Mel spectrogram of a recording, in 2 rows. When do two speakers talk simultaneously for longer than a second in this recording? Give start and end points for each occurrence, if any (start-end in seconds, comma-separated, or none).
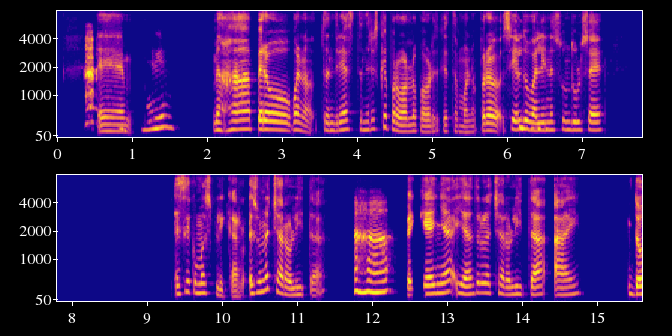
none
